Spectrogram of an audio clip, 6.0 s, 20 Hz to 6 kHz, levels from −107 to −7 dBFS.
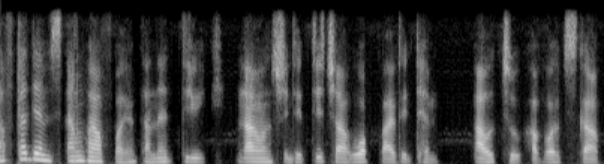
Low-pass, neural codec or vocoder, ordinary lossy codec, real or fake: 5.4 kHz; codec, 16 kHz in and 24 kHz out, 0.6 kbps, FocalCodec, streaming, 2048 codes; none; fake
